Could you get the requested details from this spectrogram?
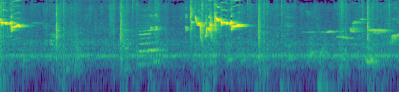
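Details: Sooty-headed bulbul lure recording for trapping: a short whistled note at the start, then a busy jumble of slurred whistles midway, with scattered clicks and a steady low background hum between phrases.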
